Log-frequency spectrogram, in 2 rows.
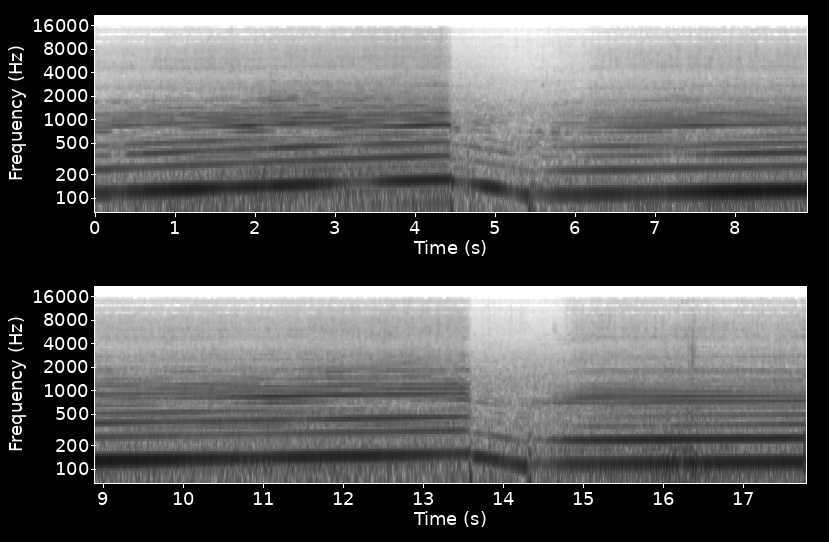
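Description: Honda Civic EG's four-cylinder engine under hard acceleration, revs climbing slowly through each gear and shifted at about 5,000 rpm. The revs drop at a gear change about four and a half seconds in and again about fourteen seconds in, then climb once more. The slow climb comes from the load of the car it is towing.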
